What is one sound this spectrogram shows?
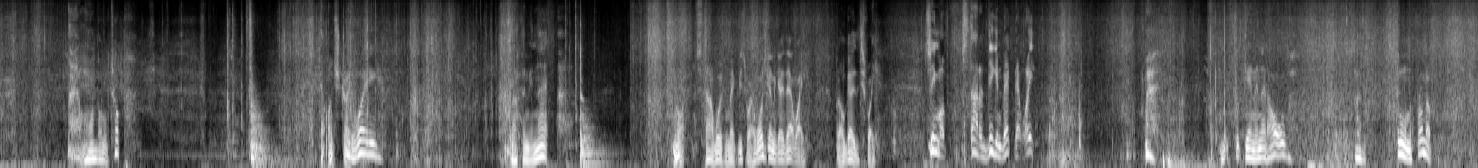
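Plastic bags rustle and crinkle as hands dig through rubbish.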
